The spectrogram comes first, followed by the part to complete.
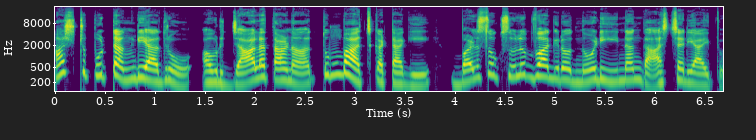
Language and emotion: Kannada, surprised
